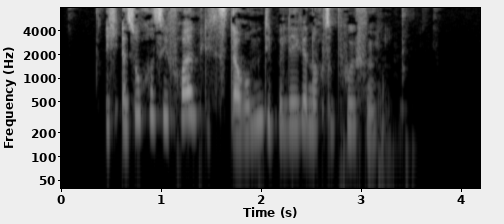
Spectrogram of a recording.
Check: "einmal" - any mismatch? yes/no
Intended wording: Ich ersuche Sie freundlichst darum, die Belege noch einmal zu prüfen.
yes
